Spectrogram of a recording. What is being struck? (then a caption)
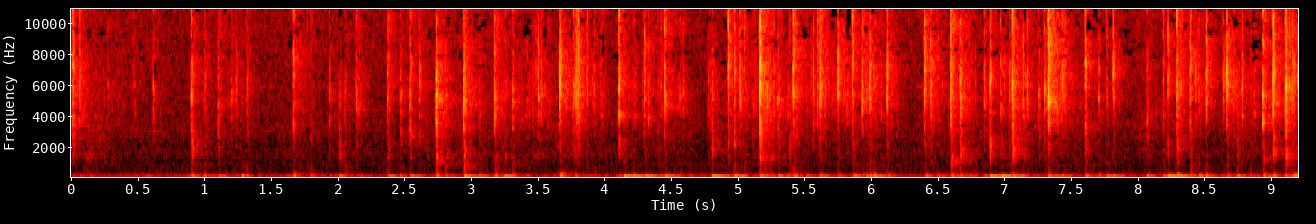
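Plastic keycaps on an aluminium keyboard. A white full-size Apple Magic Keyboard, with plastic keycaps on an aluminium base, is typed on with the fingertips of both hands. Rapid, bright, short key clicks run in uneven bursts over a steady low hum.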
